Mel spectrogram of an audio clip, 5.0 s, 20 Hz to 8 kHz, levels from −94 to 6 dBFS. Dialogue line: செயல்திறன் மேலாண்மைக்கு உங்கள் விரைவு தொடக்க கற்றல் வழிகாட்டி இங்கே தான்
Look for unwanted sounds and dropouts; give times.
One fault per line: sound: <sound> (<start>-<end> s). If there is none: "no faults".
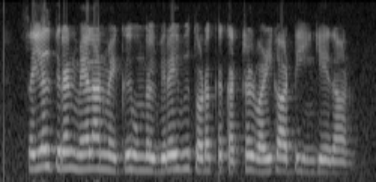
sound: dropout (2.9-2.9 s)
